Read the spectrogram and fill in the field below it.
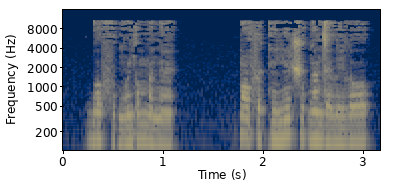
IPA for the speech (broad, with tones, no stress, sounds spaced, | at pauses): ɡ͡b o˧ f u˨ ɡ ũ˨˦ j o˦ m ã˧ n ɛ̃˧ | k͡p ɔ̃˦ f ɛ˧ k ĩ˧ j ĩ˦ ʃ u˦ ɡ ã˦ d ɛ˧ l i˧ l o˦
